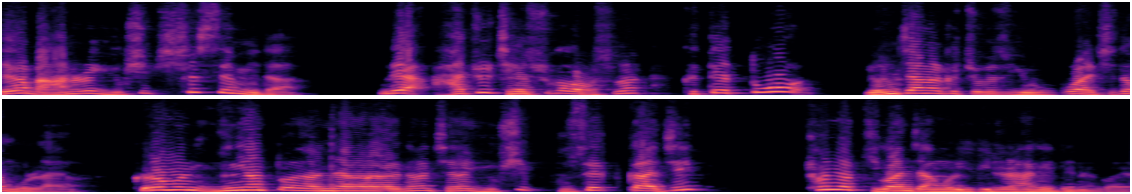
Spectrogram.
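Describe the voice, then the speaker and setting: Speaking at a fairly quick pace, a man with a high pitch makes very wide pitch swings. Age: 60s. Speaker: psychiatrist lecturer. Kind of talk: lecture. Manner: hesitant fillers.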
